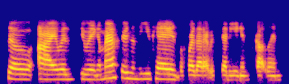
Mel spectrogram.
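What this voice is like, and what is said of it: Hard-to-place mixed American-English accent. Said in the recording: “half American, half English, which is why my accent is often very difficult for people to place”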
